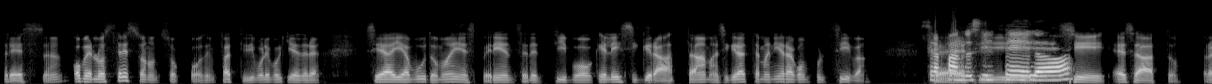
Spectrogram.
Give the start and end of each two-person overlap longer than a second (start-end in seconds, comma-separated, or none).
9.2-10.8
